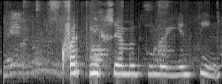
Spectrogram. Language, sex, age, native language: Icelandic, male, 9, Icelandic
